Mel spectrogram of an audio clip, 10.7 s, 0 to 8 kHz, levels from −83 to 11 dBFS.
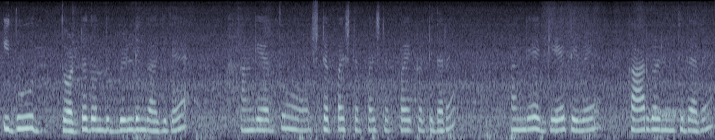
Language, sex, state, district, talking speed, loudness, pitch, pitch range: Kannada, female, Karnataka, Mysore, 110 wpm, -15 LUFS, 225 Hz, 220-235 Hz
